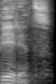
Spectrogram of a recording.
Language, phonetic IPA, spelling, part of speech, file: Russian, [ˈpʲerʲɪt͡s], перец, noun, Ru-перец.ogg
- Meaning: pepper (including sweet peppers, chilis as well as black pepper)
